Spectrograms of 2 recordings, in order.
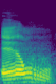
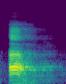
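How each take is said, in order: First: The vowel is thinned too far, like 'e'. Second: The vowel is a plain, light 'a'. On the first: The speaker calls it wrong. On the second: The speaker calls it right.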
